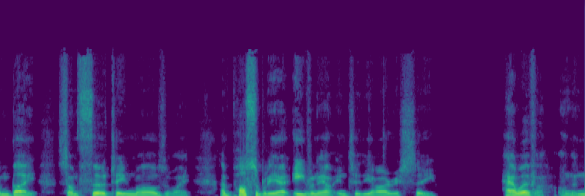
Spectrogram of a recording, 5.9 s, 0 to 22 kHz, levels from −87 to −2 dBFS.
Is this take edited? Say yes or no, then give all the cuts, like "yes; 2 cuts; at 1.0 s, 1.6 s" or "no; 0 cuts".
no; 0 cuts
